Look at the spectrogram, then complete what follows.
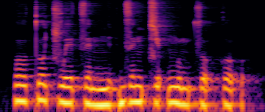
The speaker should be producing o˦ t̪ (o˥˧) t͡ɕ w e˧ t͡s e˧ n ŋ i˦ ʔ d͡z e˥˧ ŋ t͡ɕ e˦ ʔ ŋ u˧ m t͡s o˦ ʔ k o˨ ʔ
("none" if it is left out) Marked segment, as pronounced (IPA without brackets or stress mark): o˥˧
